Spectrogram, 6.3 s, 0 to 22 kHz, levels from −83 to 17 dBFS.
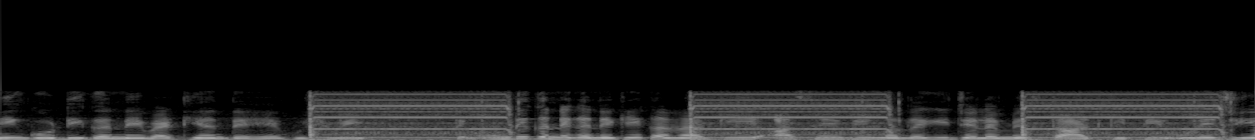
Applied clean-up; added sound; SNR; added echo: none; Printer; 7 dB; none.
